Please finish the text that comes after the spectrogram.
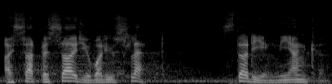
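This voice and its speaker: A reserved elven apostate mage with a lowish, soft and measured voice. His phrasing is formal and careful. Game audio with steady noise underneath. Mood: reflective.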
